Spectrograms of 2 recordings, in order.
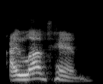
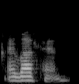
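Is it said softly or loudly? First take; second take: loudly; softly. First: It is said louder, almost shouted. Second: It is said at a normal, softer volume.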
